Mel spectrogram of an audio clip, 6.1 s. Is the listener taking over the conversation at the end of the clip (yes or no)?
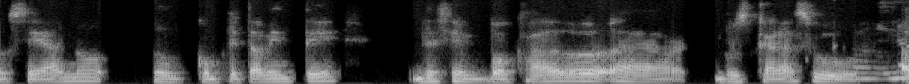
yes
